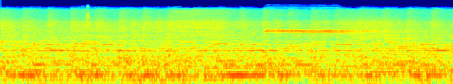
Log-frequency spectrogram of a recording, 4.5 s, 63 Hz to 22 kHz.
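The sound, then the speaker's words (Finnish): A referee's whistle for offside in an ice hockey game, with 27 seconds left in the third period, sounds once in a steady, shrill blast lasting over a second, cutting through the constant roar of a large arena crowd. “Joo, paitsi on vihellys tulee ja 27 sekuntia on vielä digitaaleissa tämän kolmannen no, erän osalta.”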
